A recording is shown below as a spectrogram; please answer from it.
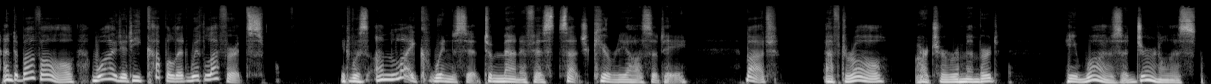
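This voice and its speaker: A woman narrating an audiobook of classic literature as a dramatic reading, measured and expressive. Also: a bass voice, husky, no room sound, studio quality.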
